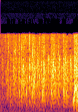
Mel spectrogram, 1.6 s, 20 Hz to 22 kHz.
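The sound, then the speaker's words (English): A soft, steady patter of polite clapping, a golf clap from several people in response to first quarter earnings being up 12.5%, continuing evenly for a couple of seconds with no voices over it. “That's worth a golf clap as well.”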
